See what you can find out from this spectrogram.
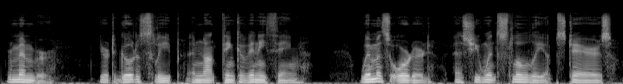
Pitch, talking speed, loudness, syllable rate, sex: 100 Hz, 175 wpm, -18 LUFS, 5.6 syllables/s, male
